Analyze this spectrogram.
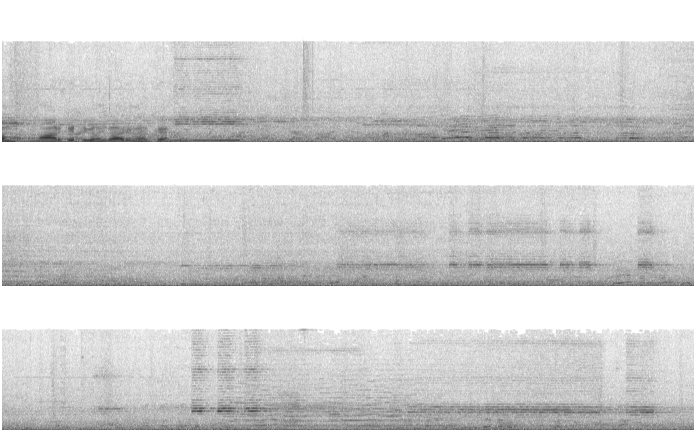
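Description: A bus engine idles and rumbles close by.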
